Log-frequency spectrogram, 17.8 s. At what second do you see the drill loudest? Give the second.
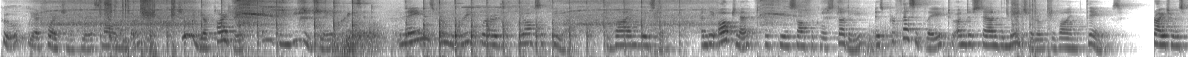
4 s.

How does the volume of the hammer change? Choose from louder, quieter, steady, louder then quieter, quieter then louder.
louder then quieter.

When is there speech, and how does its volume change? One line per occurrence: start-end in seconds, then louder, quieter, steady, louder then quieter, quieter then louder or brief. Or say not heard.
0.0-17.7 steady.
